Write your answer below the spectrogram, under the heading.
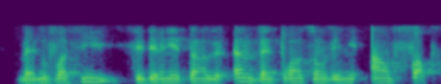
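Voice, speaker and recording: A man's very slow speech at a fairly high pitch. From Democratic Republic of the Congo. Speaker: radio listener leaving message. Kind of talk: voicemail opinion message.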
